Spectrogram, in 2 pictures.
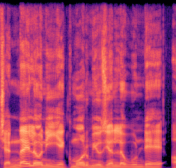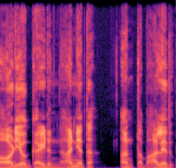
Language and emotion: Telugu, disgusted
